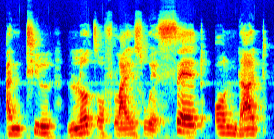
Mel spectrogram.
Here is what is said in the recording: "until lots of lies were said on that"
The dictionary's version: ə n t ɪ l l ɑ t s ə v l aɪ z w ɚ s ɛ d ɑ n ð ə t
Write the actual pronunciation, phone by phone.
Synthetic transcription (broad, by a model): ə n t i l l ɑ t s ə f l aɪ s w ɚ s ɛ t ɑ n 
